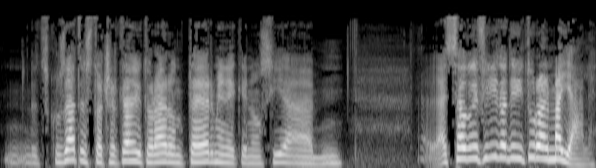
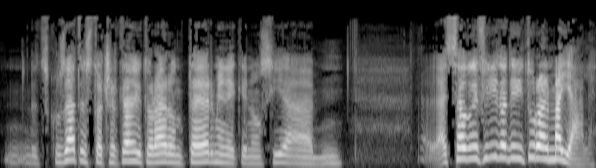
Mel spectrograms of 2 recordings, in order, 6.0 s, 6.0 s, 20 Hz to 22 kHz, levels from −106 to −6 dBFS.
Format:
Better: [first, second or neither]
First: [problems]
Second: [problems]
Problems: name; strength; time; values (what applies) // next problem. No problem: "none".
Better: first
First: none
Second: thin; very slightly; fading below 550 Hz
